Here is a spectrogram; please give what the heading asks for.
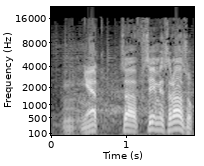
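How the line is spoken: Shouting. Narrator (Russian): прокричал Шнопс

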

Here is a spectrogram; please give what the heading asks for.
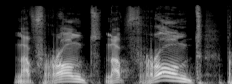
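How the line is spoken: Deep booming voice. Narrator (Russian): прогудел генерал

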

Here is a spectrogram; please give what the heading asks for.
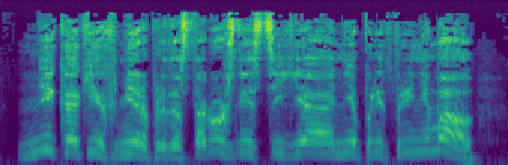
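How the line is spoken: Shouted. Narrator (Russian): выкрикнул он в их потрясенные физиономии

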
